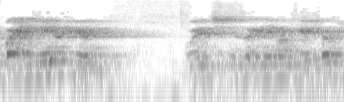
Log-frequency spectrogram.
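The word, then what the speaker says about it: Binaryen: Now, a fun fact here for the Game of Thrones lovers, Binarian is actually supposed to rhyme with Targaryen.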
